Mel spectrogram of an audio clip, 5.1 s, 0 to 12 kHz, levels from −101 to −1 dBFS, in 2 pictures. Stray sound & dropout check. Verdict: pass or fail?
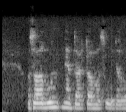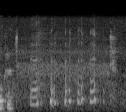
fail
